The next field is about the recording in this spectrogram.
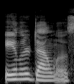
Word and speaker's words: Ehlers-Danlos: Ehlers-Danlos syndrome, which affects my muscles, including my organs.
